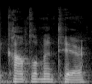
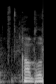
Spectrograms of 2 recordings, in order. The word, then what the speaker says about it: Complémen'terre: It's spelled like compliment, but with E R R E at the end. Okay, Complémen'terre. – Complémen'terre.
